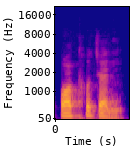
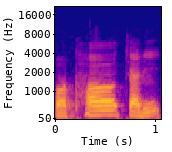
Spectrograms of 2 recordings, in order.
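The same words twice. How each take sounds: First: "পথচারী" lower, as joined-up potho-chari; correct linked pronunciation. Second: "পথচারী" slowly, potha... chari; open linking vowel. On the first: Teacher giving the required form, joined potho-chari. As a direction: say "পথচারী" in one piece with rounded o. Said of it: "তাকে অবশ্যই বলতে হবে". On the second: Teacher showing what can't be said, slow potha-chari. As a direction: hold an unrounded ɔ after থ in "পথচারী". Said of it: "বলতে পারবে না". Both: Shown as a demonstration.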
